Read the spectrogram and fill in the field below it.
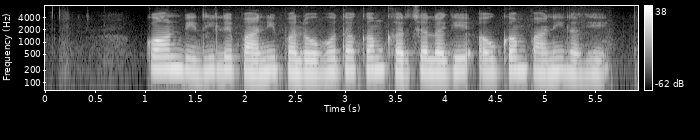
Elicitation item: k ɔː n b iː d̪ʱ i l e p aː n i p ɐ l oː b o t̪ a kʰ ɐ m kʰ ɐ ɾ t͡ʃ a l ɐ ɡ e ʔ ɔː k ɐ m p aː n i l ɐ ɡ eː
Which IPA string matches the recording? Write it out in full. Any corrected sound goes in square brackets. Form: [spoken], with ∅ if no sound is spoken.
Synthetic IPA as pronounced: k ɔː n b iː d̪ʱ i l e p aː n i p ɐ l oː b o t̪ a [k] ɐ m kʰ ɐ ɾ t͡ʃ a l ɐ ɡ e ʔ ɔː k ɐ m p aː n i l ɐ ɡ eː

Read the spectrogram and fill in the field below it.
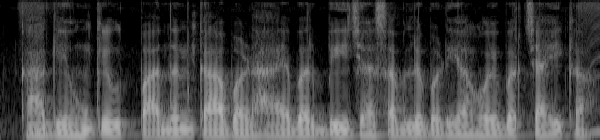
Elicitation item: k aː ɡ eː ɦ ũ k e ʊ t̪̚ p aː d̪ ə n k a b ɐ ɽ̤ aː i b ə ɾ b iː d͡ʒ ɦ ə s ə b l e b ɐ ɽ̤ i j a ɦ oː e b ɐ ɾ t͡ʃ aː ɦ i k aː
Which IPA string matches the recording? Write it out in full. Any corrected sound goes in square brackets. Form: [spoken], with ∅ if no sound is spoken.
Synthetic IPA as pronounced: k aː ɡ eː ɦ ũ k e ʊ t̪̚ p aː d̪ ə n k a b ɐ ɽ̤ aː [e] b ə ɾ b iː d͡ʒ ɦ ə s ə b l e b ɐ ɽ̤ i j a ɦ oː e b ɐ ɾ t͡ʃ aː ɦ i k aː

